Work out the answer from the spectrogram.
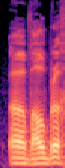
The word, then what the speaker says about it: Walbrugh: Your surname is it pronounced Walbrugh? Walbrugh, yeah.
